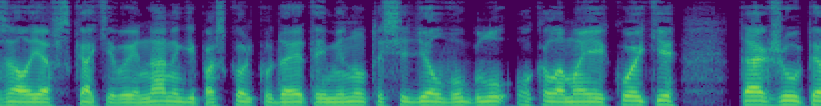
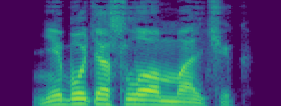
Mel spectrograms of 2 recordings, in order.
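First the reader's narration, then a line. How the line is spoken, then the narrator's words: Sharp reply. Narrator (Russian): резко ответил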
